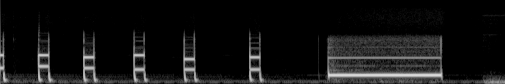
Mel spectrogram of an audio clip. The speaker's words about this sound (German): Deswegen versuche ich mal, mich selbst mit meinem Handy im Studio anzurufen.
